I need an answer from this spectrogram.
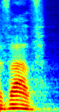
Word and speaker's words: Vav: So this is the Vav. And this Vav, it is pronounced as V. But it's people who change it into U and U.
